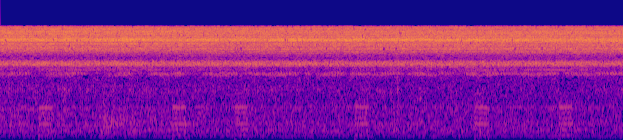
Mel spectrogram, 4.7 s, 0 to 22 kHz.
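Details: Cicadas in August 2018 fill the air with a loud, unbroken high-pitched buzz, steady throughout, with faint regular ticking pulses underneath.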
